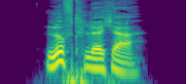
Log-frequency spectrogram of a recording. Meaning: nominative/accusative/genitive plural of Luftloch
- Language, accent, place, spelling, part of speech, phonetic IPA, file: German, Germany, Berlin, Luftlöcher, noun, [ˈlʊftˌlœçɐ], De-Luftlöcher.ogg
